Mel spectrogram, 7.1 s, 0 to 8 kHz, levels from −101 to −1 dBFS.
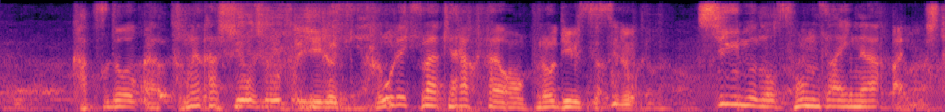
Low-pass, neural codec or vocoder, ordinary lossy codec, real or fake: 7.2 kHz; codec, 24 kHz, 1.5 kbps, HILCodec; none; fake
